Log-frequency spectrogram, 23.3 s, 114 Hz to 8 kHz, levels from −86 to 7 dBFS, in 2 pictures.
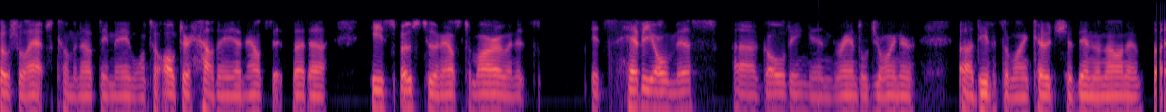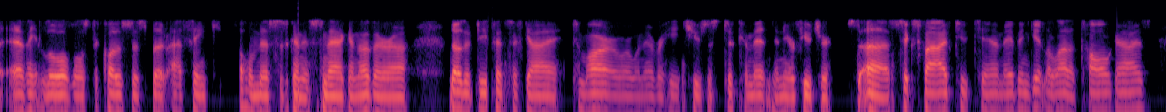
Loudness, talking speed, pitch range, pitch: -30 LUFS, 215 wpm, 105-120 Hz, 110 Hz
